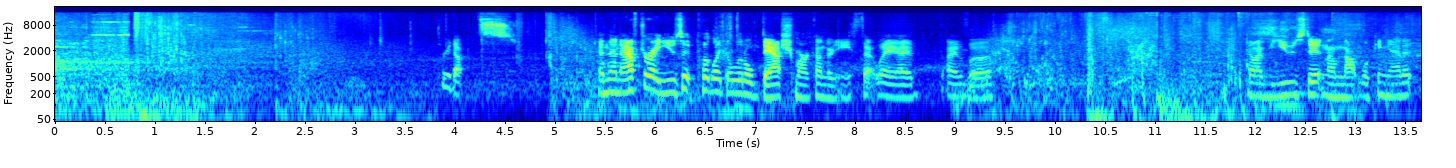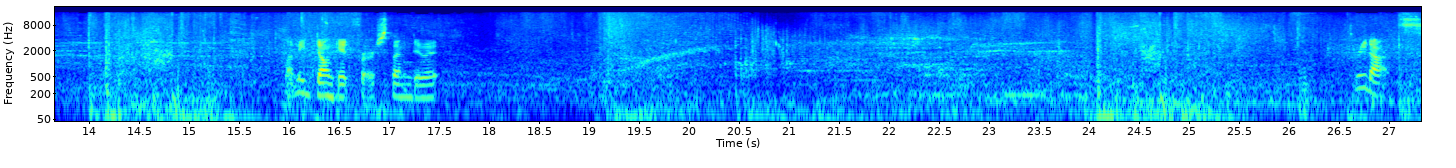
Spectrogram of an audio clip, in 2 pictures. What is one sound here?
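Gunfire and explosions from a video game crackle and boom.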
